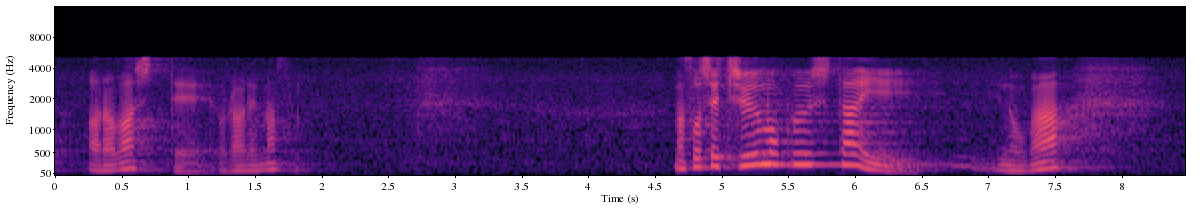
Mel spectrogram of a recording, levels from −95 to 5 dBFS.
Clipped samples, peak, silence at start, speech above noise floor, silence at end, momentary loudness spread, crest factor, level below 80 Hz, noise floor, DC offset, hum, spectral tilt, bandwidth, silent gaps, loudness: under 0.1%; -16 dBFS; 0 s; 27 dB; 0.2 s; 24 LU; 22 dB; -74 dBFS; -62 dBFS; under 0.1%; none; -7.5 dB/octave; 5.4 kHz; none; -35 LUFS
